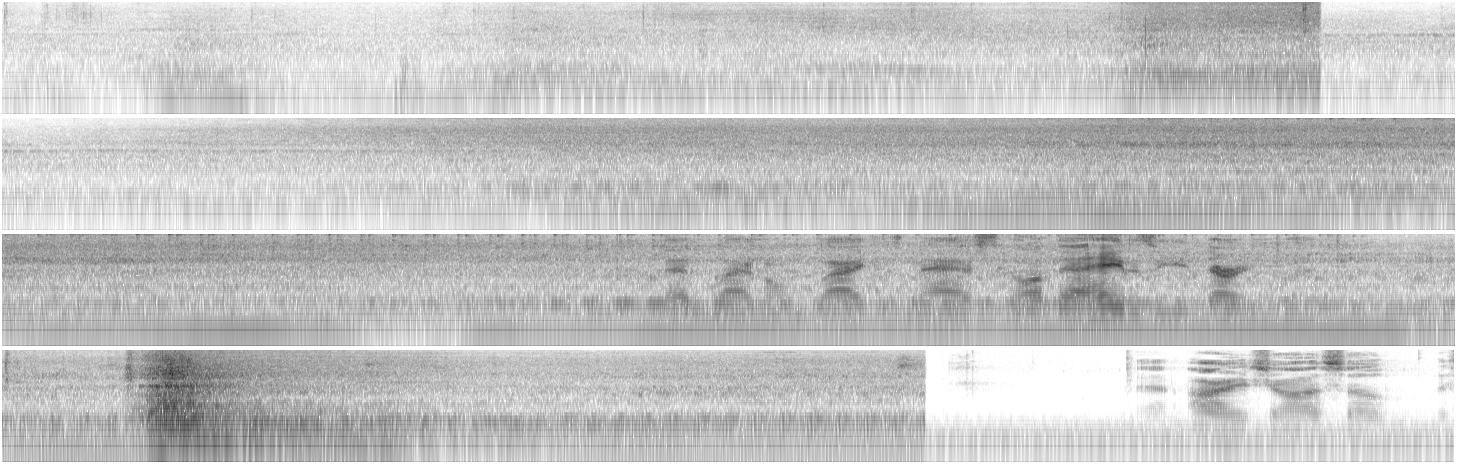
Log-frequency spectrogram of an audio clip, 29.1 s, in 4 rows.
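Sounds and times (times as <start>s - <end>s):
car engine revving burst: 5.5s - 6.6s, 10.2s - 26.4s
car engine idling: 7.7s - 29.0s.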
